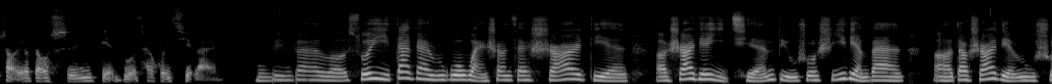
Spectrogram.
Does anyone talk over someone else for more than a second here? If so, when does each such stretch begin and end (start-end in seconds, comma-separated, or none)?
none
